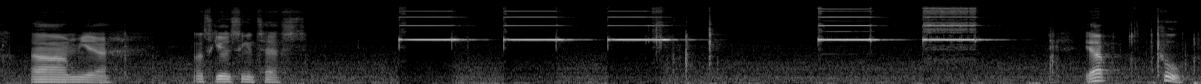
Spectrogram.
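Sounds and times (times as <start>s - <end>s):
smoke alarm beeps: 4.0s - 7.1s, 8.2s - 10.3s.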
